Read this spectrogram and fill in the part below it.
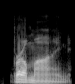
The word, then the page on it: bromine: American English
